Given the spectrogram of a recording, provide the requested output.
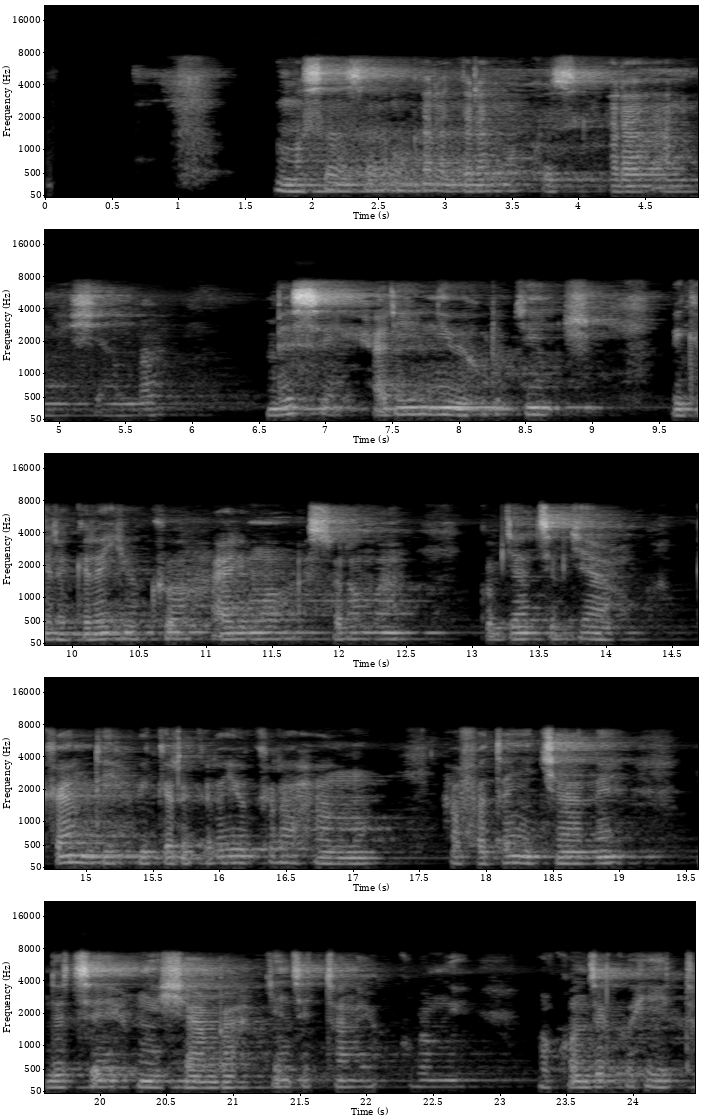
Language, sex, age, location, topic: Kinyarwanda, male, 18-24, Huye, health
